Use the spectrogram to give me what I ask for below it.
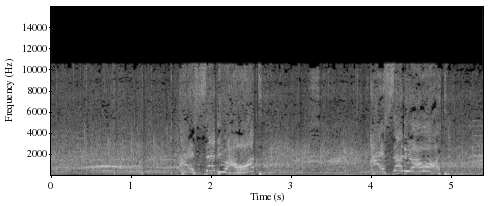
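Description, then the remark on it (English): A crowd claps hands in sustained, dense applause to celebrate the Lord, while a loud voice shouts over it in bursts, with steady ambience throughout. “Celebrate the Lord with a hand clap.”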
